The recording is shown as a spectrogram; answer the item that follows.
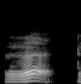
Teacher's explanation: रे का जो उच्चारण स्थान है दंतमूल या मसूड़ा, र र को उच्चारित करेंगे, जो अपनी जीभ है जो आपकी, वो आपके मसूड़ा या दांत दांत के थोड़ा सा पीछे की ओर स्पर्श करती हुई इसका उच्चारित करेगी।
